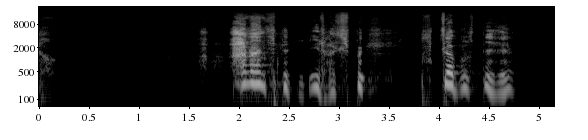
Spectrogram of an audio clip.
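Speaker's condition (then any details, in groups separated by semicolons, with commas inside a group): Cerebral palsy; fairly severe in childhood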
